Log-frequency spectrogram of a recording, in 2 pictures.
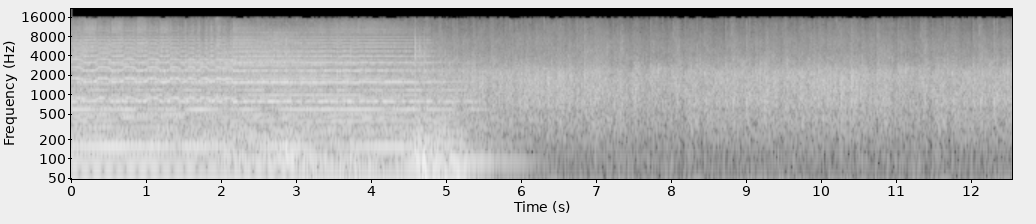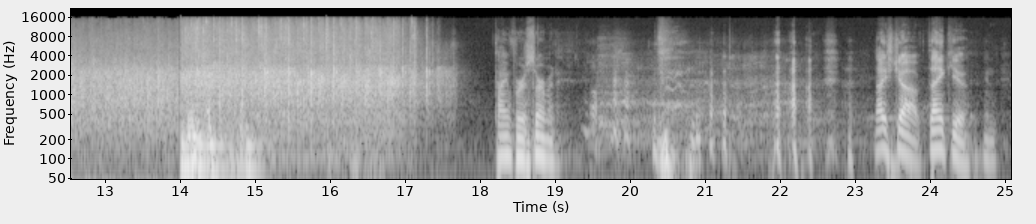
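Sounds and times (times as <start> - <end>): brass music: 0.0 - 6.2, 14.0 - 15.3
audience applauding: 0.0 - 17.8.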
